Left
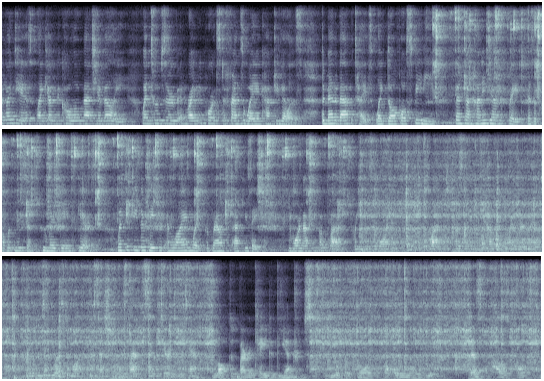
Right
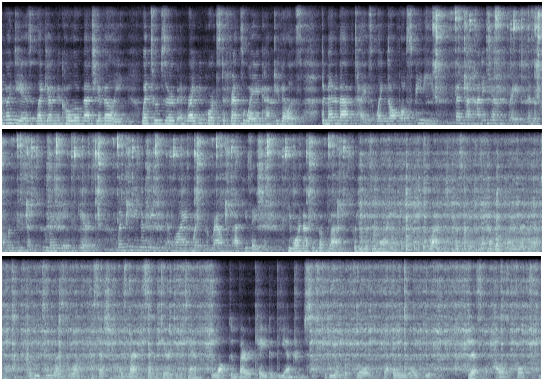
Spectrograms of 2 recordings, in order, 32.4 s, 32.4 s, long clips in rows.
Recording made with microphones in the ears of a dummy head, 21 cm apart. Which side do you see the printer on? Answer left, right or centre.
centre.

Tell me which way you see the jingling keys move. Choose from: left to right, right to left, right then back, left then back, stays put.
right then back.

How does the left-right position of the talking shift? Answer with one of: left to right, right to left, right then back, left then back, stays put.
left then back.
